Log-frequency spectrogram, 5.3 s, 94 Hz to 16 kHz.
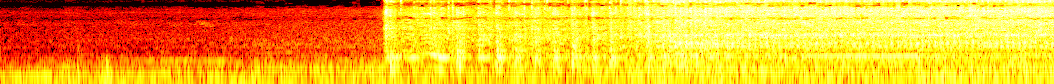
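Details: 2006 Audi A6, rough idle noticed two days ago along with power loss at low speeds: cranks, catches and settles into slightly lumpy uneven idle; owner suspects PCV valve, unconfirmed.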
